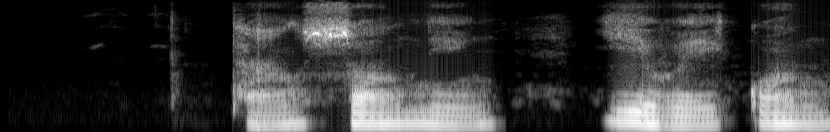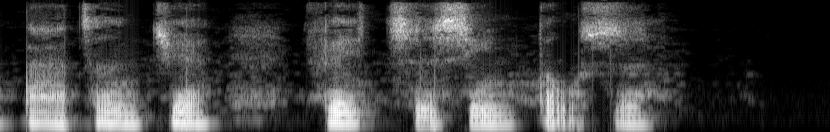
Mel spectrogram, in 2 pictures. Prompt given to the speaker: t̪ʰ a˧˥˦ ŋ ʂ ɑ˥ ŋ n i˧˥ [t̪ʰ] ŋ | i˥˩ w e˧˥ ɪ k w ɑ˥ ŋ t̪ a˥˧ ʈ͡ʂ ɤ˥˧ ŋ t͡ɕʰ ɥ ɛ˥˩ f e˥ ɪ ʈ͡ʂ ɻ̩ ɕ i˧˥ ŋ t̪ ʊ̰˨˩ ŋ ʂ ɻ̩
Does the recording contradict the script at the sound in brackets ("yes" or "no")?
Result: yes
